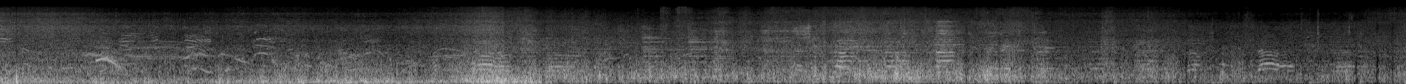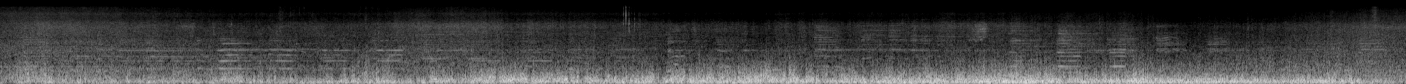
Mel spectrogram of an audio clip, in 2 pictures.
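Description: Lake waves breaking and washing up a pebble shore, with a few voices nearby. About halfway through the sound changes to a louder mix: wind buffeting the microphone, a beach crowd talking, and faint live music.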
